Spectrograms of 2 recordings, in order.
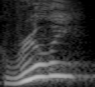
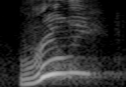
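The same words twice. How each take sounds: First: Rising, higher "really?" in mock disbelief; incredulous really. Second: "Really?" shot up very high in disbelief; squeaky incredulous really. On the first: Preacher mocking the doubting Israelites, incredulous rise. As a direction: ask "really?" like you can't believe it. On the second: Pretend. Preacher echoing his disbelief at the Israelites, squeaky high. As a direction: push "Really?" way up, stunned.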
